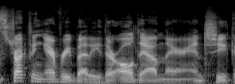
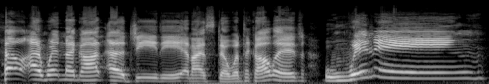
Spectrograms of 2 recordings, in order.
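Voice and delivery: much higher, loud gloating; imitating a smug brag; mock triumphant boast; 10 semitones higher, 5 dB louder than usual. Camille bragging she still went to college, triumphant.

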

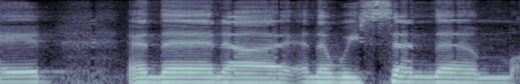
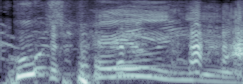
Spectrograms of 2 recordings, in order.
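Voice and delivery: laughing; 8 semitones higher, 5 dB louder, much slower than usual. Real, not acted. Laughing accusation of co-host.

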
